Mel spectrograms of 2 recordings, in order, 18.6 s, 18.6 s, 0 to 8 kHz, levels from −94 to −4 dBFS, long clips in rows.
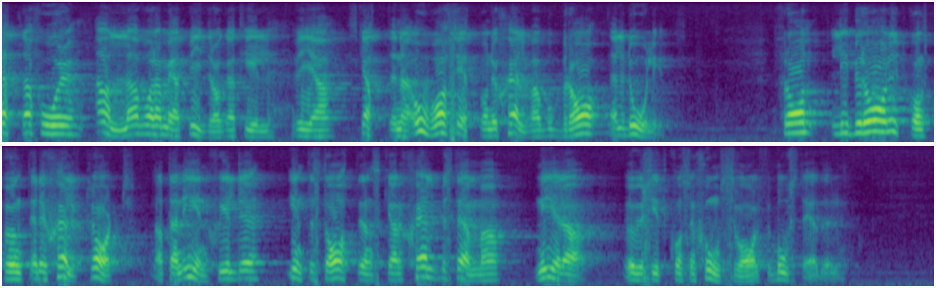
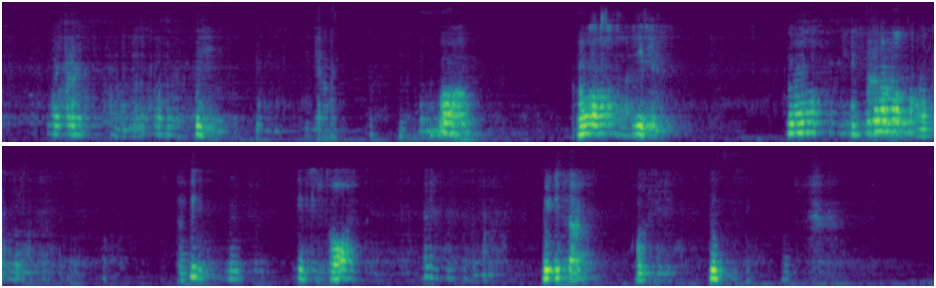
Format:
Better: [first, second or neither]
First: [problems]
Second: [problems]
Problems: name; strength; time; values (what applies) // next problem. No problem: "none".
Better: first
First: none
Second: noise reduction (neural mask model DeepFilterNet 3)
